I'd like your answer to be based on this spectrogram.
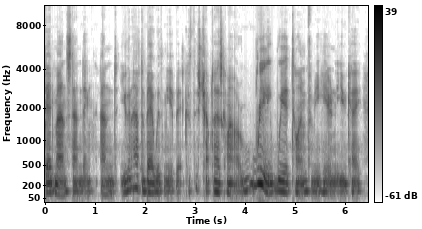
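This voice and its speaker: A man with a British accent, talking with hardly any pauses. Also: fairly quick pace. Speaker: manga reviewer, YouTuber. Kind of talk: casual review monologue. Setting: at home, late night. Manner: quieter than usual.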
